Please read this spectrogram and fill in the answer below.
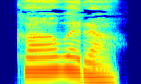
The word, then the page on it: ಕಾವರ: Kannada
